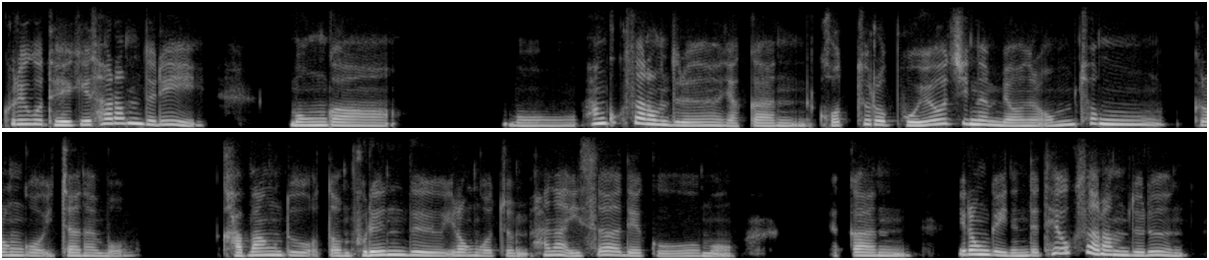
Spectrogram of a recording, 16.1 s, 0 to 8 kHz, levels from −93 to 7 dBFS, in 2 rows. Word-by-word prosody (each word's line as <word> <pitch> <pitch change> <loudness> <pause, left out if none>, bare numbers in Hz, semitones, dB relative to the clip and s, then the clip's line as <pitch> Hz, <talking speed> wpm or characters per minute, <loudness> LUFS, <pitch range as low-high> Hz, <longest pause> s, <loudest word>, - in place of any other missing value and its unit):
그리고 275 -1 0
되게 220 0 +3
사람들이 255 - +2 0.5
뭔가 200 -4 +1 0.8
뭐 175 -5 -6
한국 320 +2 +2
사람들은 200 - +2
약간 175 0 -3
겉으로 235 +5 -1
보여지는 250 +4 +2
면을 180 -1 0
엄청 255 +3 0 0.2
그런 205 -1 -2
거 185 -2 -4
있잖아요. 180 -2 -3
뭐 170 +3 -7 0.6
가방도 205 -1 0
어떤 175 0 -3
브랜드 215 -2 +4
이런 190 -1 -2
거 170 -1 -4
좀 165 0 -6
1 220 -3 -2
있어야 210 +6 -2
되고 165 -2 -5
뭐 155 - -3 0.7
약간 190 -1 -1 0.3
이런 260 +1 +5
게 220 - 0
있는데 185 0 -1
태국 330 +4 -3
사람들은 220 - +2
205 Hz, 265 characters per minute, -25 LUFS, 180-250 Hz, 0.8 s, 이런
